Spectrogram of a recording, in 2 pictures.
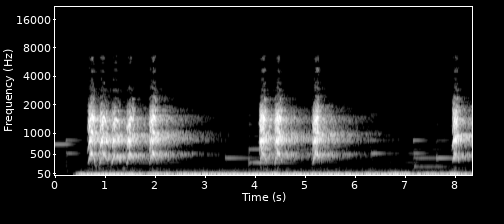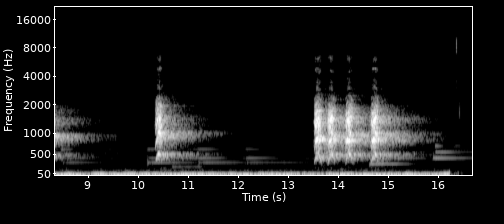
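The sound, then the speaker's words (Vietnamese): A dog barks in a yard in several separate bursts, mostly quick runs of three or four sharp barks with single barks between them and quiet gaps in between; no voices are heard. “tự nhiên có con chó ngoài sân nó cứ sủa.”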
